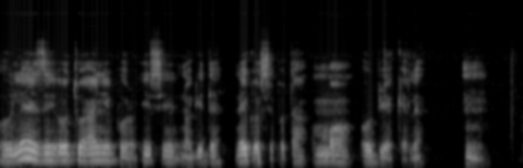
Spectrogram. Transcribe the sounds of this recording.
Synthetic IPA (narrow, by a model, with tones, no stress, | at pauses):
o˨le˦˨zi˦o˦tu˦a˦ɲɪ˦pʊ˨ɾʊ̰˨ʔi˦si˦nɔ˨ɡɪ˦de˦ | ne˦ɡo˨si˨pʊ˨ta˦m̩˦mɔ˦o˦bje˨ke˨le˦ | m̩˨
